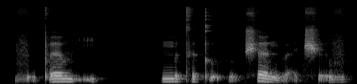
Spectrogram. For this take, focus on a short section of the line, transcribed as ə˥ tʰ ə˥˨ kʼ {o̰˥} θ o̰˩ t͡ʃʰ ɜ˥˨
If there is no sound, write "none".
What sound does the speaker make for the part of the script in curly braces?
o̰˥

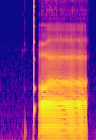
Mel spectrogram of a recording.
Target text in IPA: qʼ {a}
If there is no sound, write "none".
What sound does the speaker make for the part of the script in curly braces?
aː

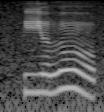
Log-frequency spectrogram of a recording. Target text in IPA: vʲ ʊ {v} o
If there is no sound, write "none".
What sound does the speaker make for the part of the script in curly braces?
ð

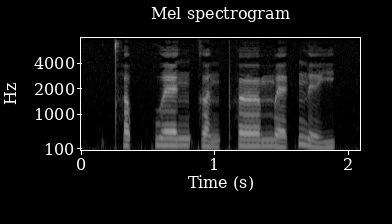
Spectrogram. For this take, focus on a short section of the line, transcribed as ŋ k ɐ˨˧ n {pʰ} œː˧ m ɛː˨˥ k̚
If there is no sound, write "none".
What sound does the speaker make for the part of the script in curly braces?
pʰ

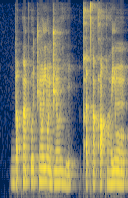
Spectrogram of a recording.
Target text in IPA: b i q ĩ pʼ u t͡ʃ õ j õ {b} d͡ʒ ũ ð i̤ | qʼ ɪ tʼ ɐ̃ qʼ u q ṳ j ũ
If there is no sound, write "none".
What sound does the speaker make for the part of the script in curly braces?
none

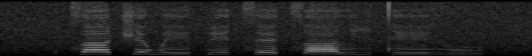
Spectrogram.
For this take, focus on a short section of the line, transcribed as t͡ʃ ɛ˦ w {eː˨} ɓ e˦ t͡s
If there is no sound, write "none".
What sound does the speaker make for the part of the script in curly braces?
eː˨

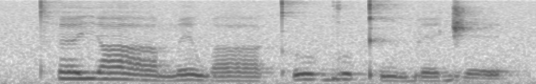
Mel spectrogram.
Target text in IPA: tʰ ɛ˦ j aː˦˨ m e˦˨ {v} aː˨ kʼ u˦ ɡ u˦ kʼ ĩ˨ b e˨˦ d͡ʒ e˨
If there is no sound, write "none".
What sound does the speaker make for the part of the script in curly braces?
w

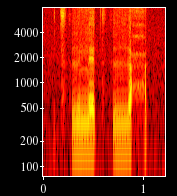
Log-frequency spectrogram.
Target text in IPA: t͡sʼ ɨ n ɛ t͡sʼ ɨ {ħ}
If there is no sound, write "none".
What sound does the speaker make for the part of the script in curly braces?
ħ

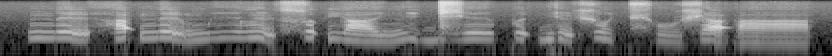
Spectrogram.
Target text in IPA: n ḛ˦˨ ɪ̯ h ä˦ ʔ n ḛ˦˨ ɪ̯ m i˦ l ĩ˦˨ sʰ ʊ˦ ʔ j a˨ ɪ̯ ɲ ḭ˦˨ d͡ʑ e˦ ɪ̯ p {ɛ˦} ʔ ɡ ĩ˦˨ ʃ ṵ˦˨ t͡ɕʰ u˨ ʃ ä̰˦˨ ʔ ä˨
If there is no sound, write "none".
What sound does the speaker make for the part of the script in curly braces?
ɪ˦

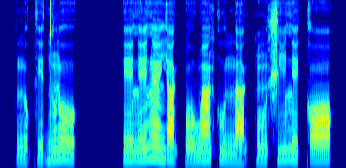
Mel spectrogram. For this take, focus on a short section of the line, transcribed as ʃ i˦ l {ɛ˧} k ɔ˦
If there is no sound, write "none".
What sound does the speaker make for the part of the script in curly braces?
e˧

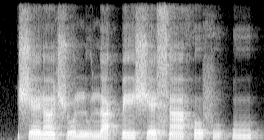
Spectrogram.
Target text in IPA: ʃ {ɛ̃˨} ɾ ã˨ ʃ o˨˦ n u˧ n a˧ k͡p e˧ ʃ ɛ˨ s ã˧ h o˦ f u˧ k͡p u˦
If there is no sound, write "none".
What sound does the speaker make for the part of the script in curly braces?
ɛ˨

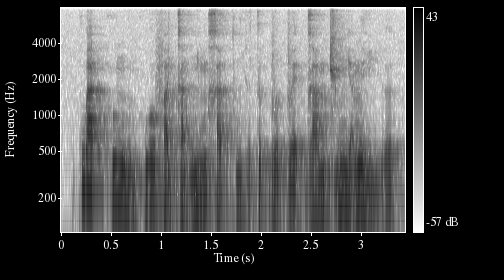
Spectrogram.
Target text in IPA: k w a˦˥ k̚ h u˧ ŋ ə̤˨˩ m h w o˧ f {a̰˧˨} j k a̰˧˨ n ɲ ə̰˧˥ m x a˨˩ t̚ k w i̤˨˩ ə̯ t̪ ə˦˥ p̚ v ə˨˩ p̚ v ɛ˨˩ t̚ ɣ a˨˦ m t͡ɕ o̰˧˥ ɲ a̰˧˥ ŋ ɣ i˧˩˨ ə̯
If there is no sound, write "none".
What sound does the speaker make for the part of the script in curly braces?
a̰˧˨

